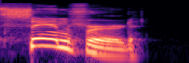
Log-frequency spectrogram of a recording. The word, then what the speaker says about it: Sanford: Moving to New York to pursue her dreams of becoming a famous songwriter, Violet Sanford, rhymes with Hanford, Piper Perabo, finds herself desperate and broke.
